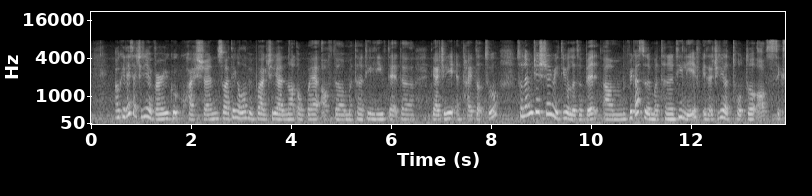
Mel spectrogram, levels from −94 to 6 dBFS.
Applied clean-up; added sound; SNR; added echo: none; none; none; none.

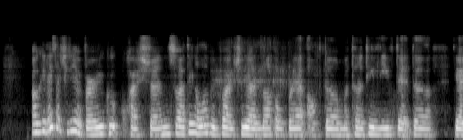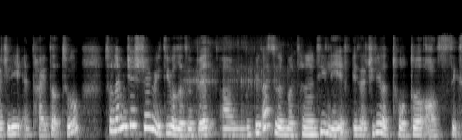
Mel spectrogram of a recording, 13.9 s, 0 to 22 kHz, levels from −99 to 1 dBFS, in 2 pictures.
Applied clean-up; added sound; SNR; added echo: neural mask model DeepFilterNet 3.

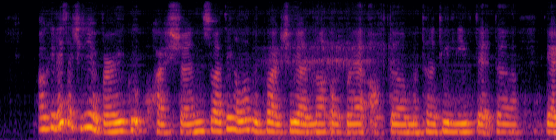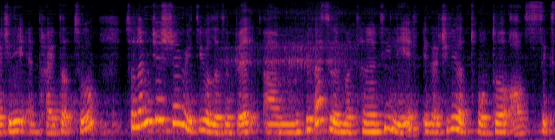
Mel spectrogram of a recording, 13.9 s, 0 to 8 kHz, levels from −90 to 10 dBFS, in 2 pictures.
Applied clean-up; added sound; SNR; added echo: neural separator model SepFormer DNS4.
